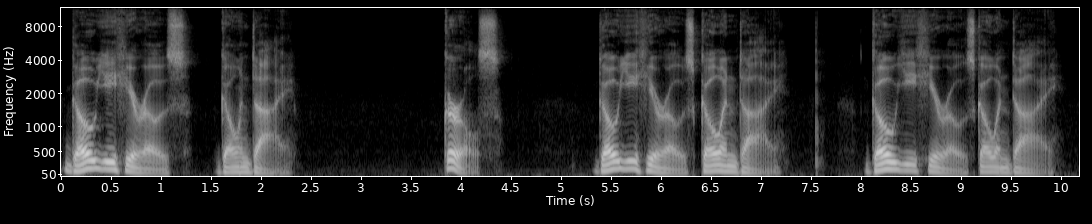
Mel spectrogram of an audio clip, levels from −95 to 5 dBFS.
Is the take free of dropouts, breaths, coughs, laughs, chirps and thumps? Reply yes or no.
no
